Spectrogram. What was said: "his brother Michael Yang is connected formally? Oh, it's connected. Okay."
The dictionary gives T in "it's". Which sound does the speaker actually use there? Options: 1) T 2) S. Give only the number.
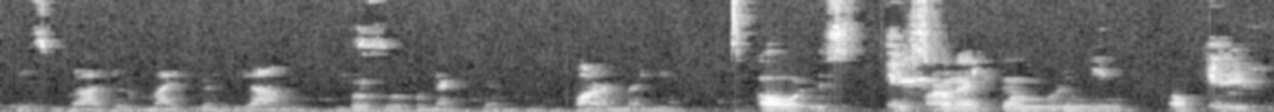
2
